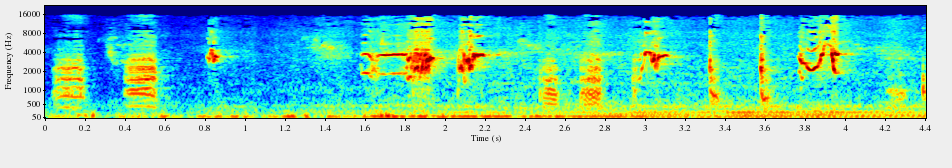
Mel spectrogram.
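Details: Javan myna song used as a lure and tutor for young mynas: a varied mix of harsh buzzy notes and thin high whistles in irregular bursts, with a steady low hum underneath.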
